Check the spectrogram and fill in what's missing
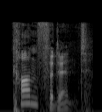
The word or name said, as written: confident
